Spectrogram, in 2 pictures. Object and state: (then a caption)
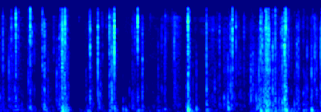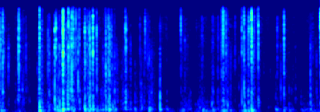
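Thin plastic film sheet. A thin translucent plastic film sheet, draped over a microphone and held by the fingertips at both sides, is tugged and rubbed so it crinkles. Many quick, sharp crackles and pops come one after another, with a soft low thump under each and bright crisp edges on top. The crinkling thickens into denser, rustling bursts around the middle and again a little later.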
